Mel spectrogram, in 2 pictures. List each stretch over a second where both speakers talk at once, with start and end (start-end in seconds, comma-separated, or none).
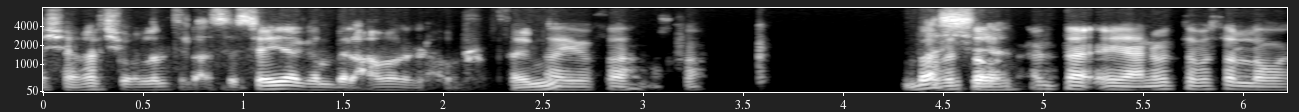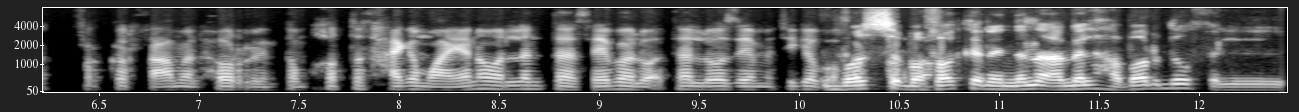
none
